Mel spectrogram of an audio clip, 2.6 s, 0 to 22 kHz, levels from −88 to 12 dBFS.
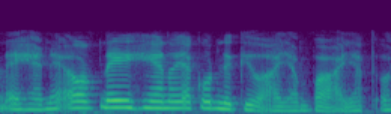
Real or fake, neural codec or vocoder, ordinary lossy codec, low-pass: real; none; none; 7.2 kHz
